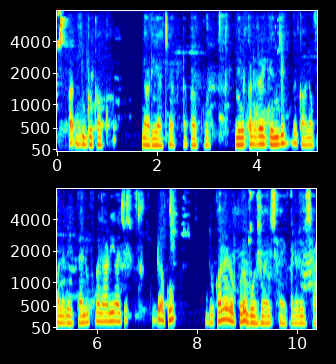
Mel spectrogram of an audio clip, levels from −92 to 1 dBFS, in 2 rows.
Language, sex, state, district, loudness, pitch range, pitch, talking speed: Bengali, male, West Bengal, Paschim Medinipur, -23 LUFS, 150-185 Hz, 155 Hz, 165 wpm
